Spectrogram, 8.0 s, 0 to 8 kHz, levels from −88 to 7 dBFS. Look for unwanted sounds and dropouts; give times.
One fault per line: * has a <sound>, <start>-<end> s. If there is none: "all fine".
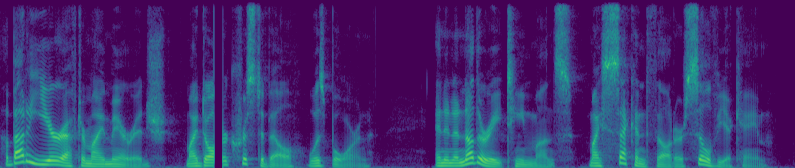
* has a dropout, 2.1-2.2 s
